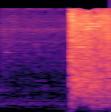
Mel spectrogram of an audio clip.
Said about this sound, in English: Oh, right. Shattered fucking staging glass.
